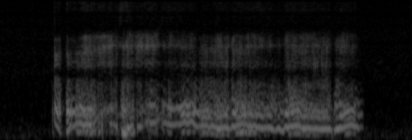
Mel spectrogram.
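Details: Herbie, a small dog, snoring loudly while asleep at night: one drawn-out, wavering nasal tone lasting about three seconds, with a slightly buzzy edge, in a quiet room.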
